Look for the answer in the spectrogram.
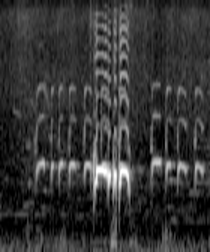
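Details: Big-voiced local zebra dove used to provoke other zebra doves into singing: soft stuttering coos around one loud, rolling burst in the middle, with quiet low background noise.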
